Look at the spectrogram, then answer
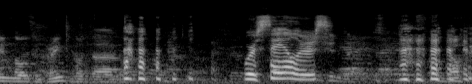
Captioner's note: laughs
